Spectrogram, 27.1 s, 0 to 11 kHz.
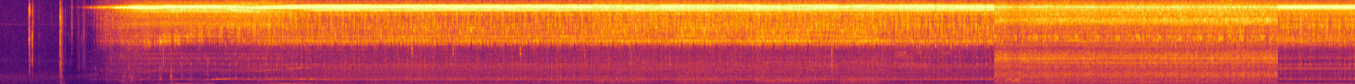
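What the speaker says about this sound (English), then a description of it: "And next is to bore out." A lathe boring out a pulley for a Reliant 850 trike, the motor winding up after a few clicks into a loud steady hum with a high squealing cutting tone that shifts partway through.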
